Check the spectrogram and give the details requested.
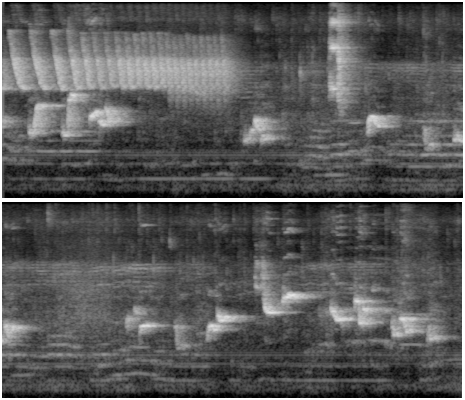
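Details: Straw-headed bulbul singing in semi ropel style, played to lure and stimulate lazy birds into singing; a fast high trill opens, then rich, liquid warbled phrases of rising and falling notes follow at an uneven pace.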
